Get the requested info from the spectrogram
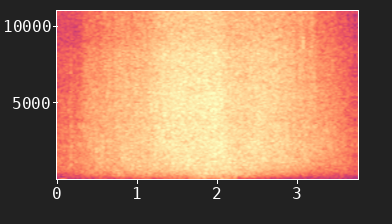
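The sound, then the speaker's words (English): A single ocean wave sound effect, built in for the fish sprite in Scratch, swells and recedes, a broad rushing hiss that builds to a peak midway and fades out, with no voices present. “And one is called ocean wave.”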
